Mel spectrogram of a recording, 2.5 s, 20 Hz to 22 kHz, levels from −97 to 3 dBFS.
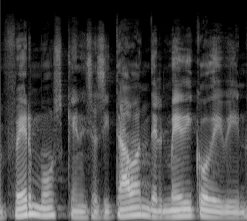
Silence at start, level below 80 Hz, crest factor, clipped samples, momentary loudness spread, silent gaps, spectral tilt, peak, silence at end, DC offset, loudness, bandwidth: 0 s; -66 dBFS; 18 dB; under 0.1%; 8 LU; none; -7 dB/octave; -8 dBFS; 0 s; under 0.1%; -25 LUFS; 12.5 kHz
